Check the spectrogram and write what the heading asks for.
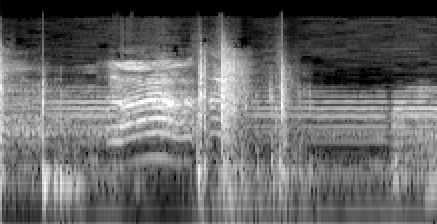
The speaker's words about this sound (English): Behind me, I felt a large, cold handle. The door to the meat storage room. I heaved it open.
